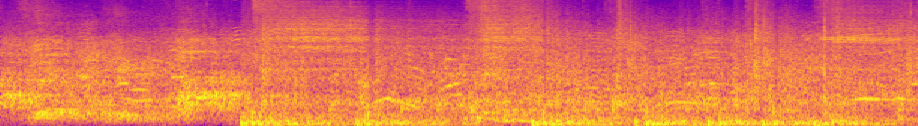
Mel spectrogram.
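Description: A marching band starts playing about a second and a half in, with heavy low brass and a drum beat, over a crowd cheering and shouting.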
